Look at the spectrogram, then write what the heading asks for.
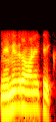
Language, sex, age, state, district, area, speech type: Marathi, male, 30-45, Maharashtra, Mumbai Suburban, urban, conversation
